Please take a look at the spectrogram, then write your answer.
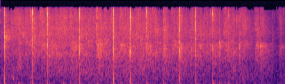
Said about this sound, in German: Vielleicht können wir den Mitwirkenden nochmal einen Applaus geben.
